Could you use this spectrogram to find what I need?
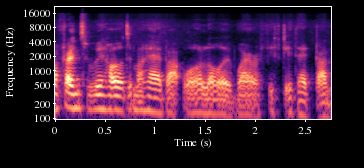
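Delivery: low, soft, rushed whisper.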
